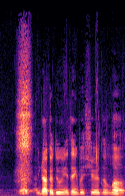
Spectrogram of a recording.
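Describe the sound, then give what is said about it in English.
A single short, sharp sneeze bursts out, and then a person immediately carries on talking. “Bless you”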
